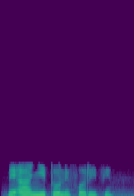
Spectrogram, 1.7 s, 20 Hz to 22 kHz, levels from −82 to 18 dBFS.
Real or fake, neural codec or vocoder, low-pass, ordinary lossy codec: real; none; 3.6 kHz; none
